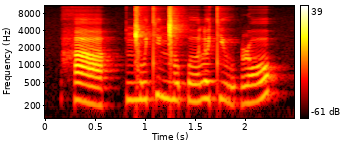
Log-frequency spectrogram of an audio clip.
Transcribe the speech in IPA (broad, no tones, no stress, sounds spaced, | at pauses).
h a | ŋ͡ǀ u tʲ u ŋ͡ǀ ɤ p ɤ l ɵ tʲ u | ɭ ɔ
